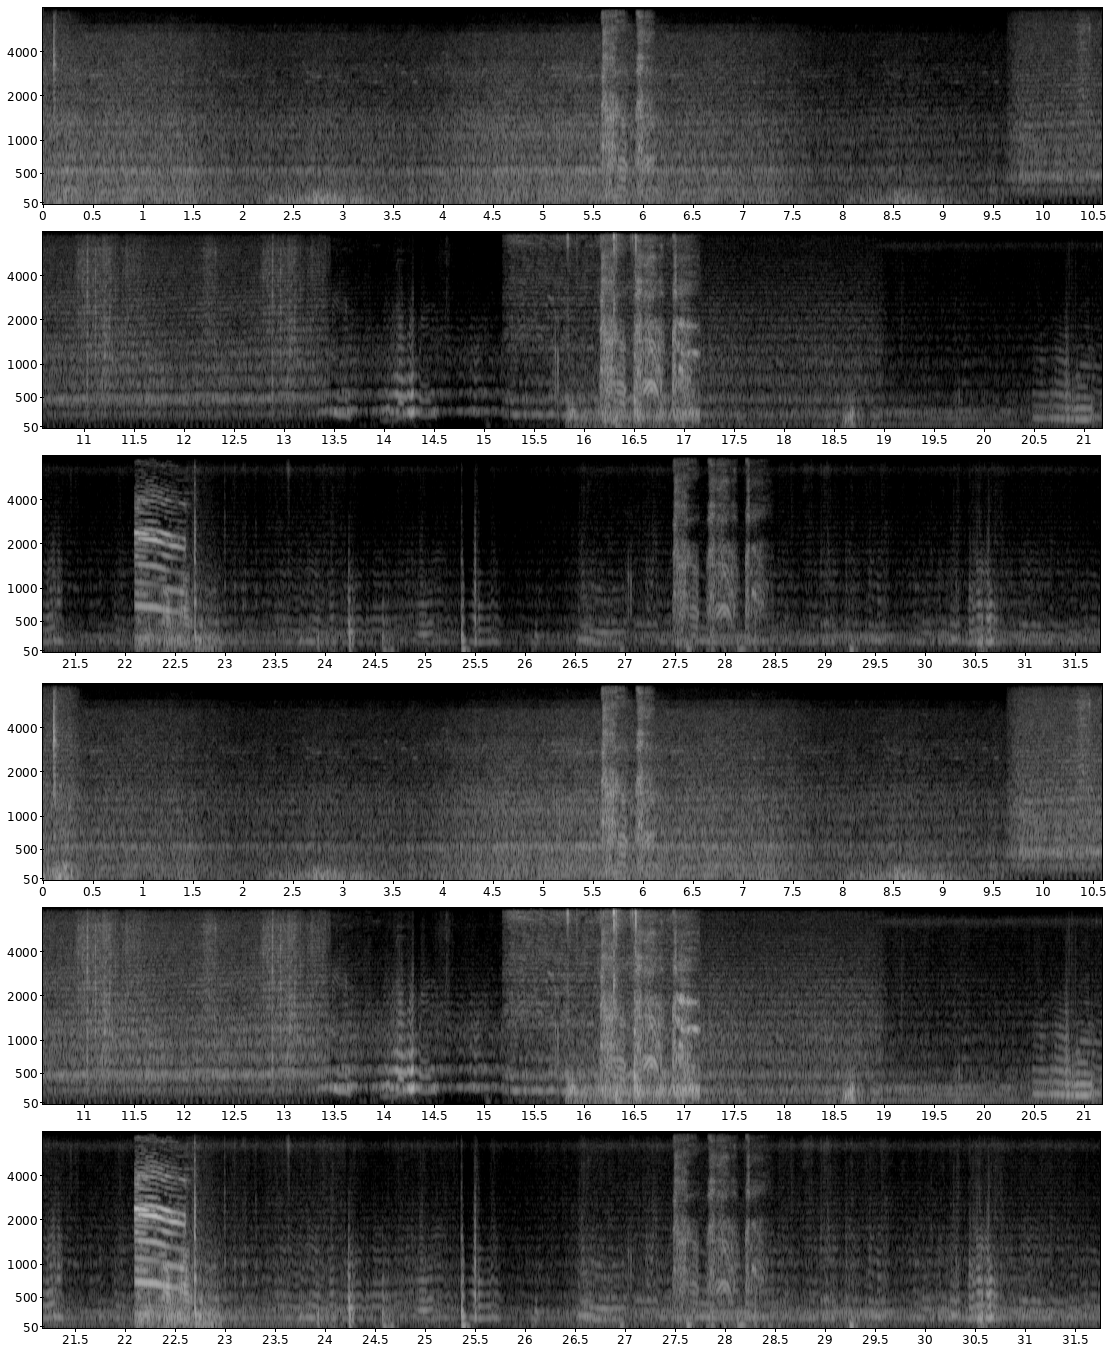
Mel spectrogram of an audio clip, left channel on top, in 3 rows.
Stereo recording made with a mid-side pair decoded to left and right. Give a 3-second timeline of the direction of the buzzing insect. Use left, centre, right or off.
left, centre, right, right, right, right, right, right, right, right, right.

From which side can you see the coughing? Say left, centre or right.
centre.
